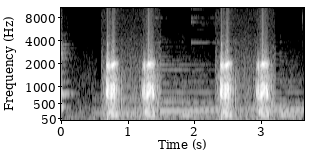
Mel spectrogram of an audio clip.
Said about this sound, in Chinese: 你们都猜对了吗？答案就是青蛙。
